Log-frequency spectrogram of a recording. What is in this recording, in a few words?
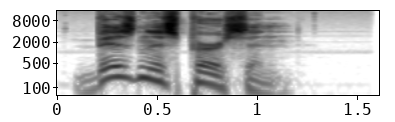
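"business person", male, English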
